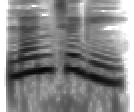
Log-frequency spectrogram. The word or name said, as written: ಲಂಚಗ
